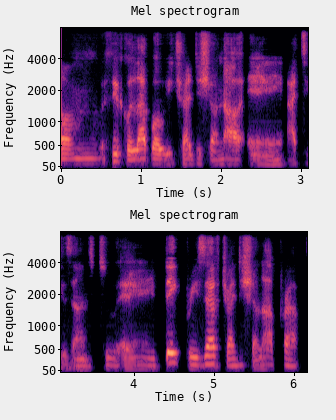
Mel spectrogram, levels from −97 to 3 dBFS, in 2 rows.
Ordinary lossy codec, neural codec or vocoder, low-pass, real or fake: none; codec, 16 kHz, 1.1 kbps, Voila-Tokenizer; 7.2 kHz; fake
